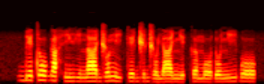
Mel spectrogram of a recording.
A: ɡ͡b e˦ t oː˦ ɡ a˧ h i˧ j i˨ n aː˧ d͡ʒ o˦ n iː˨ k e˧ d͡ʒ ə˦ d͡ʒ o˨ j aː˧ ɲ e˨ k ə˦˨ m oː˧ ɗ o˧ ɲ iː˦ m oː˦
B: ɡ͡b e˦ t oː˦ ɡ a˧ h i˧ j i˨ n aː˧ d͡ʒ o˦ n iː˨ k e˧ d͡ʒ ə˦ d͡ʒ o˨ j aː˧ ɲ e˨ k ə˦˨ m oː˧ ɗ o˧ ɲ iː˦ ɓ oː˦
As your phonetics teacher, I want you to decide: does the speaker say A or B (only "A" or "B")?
B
